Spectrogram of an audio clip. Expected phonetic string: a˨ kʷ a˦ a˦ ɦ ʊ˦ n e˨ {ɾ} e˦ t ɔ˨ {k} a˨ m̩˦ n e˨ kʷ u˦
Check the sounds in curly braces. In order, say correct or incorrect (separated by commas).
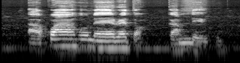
correct, correct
